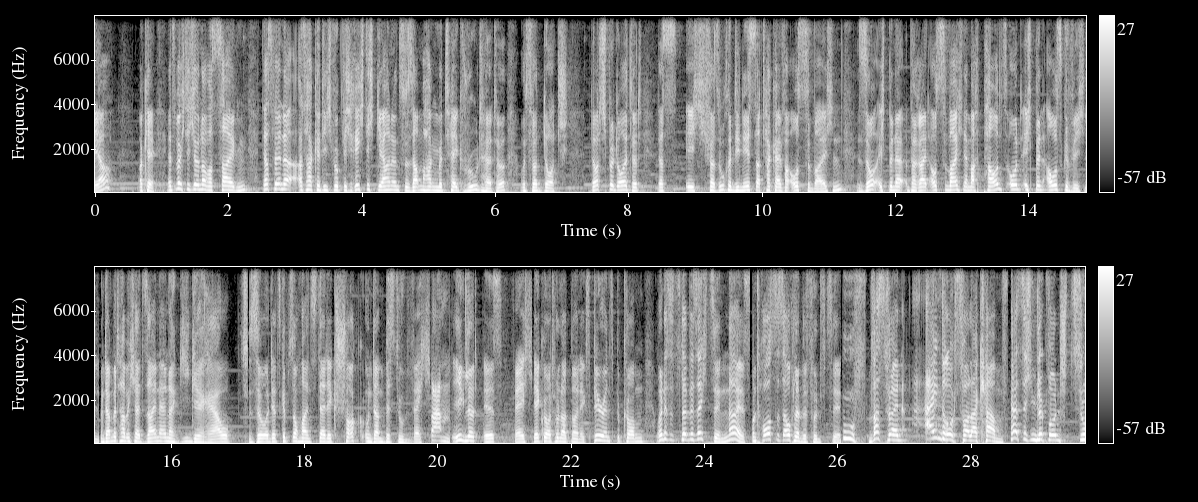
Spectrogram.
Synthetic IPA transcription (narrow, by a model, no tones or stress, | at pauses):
jaː | ʔokʰeːjɛt͡stmœçtəɪçɔɪçnɔχv̥ast͡saɪɡŋ̩d̥asv̥ɛːʁənəa̰tʰakədiːɪçv̥ɪɐklɪçʁɪçtɪçɡ̥ɛɐnəɪmt͡suzamənɦaŋmɪtʰːɛɪkʁuːthɦɛtʰəʔʊntt͡sv̥aːɐdɔt͡ʃd̥ɔt͡ʃb̥ədɔʏtətd̥asɪçfɛɐzuːxədiːnɛːçstəatʰakəʔaɪnfaχʔa̰ʊst͡suvaɪçn̩zoːʔɪçb̥ɪnbəʁaɪtʔaʊst͡suvaɪçn̩eɛɐmaχt̚pʰaʊnsʊntɪçb̥ɪnʔaʊsɡ̥əvɪçn̩ʔʊnt̚d̥amɪthaːbəɪçhaltz̥aɪnəɛnɛɐɡiːɡəʁaʊp̚tzoːʊntjɛt͡stɡ̥iːptsnɔχmaːlənstɛtɪkʃɔkʰʊnt̚d̥anbɪst̚d̥uːvɛçb̥amʔiːɡlɪtɪstvɛç̥ɛkuathʊndɐtnɔʏnɛkspiːʁiənsb̥əkʰɔmənʔʊntɛs̬ɪstlɛvl̩zɛçt͡seːnːaɪsʊnthɔstɪstaʊxlɛvl̩fʏnft͡seːnufvasfyːɐaɪnʔaɪndʁʊksfɔlɐkʰamfhɛɐt͡slɪçn̩ɡlʏkv̥ʊnʃt͡su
